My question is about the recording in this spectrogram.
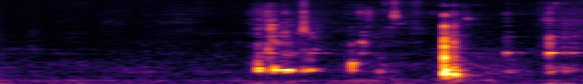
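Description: Watercolor painting gear handled on a tabletop: a few small wet clicks about a second in, then one sharp tap with a brief ring a little later.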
